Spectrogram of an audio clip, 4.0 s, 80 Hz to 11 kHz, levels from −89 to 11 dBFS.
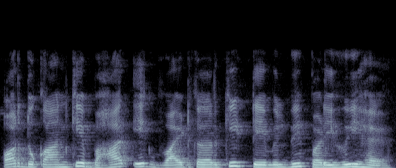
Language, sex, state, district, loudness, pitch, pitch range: Hindi, male, Uttar Pradesh, Lalitpur, -14 LUFS, 160 Hz, 155-190 Hz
